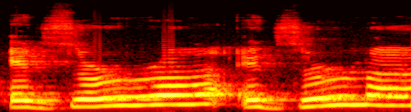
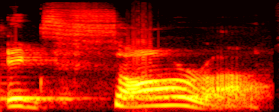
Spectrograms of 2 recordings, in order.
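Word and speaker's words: Ixora: shrubs this is called Exuma let's see if I'm pronouncing that correctly it is is pronounced ixara and we have those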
